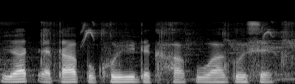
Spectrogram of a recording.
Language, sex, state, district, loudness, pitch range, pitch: Assamese, male, Assam, Sonitpur, -19 LUFS, 110-120 Hz, 115 Hz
